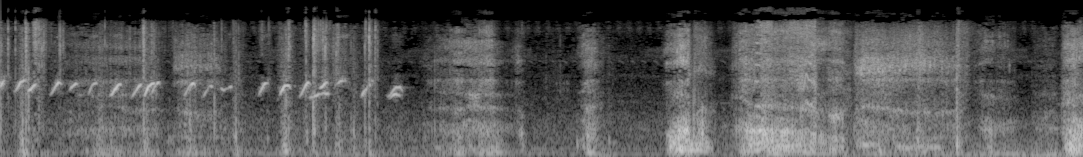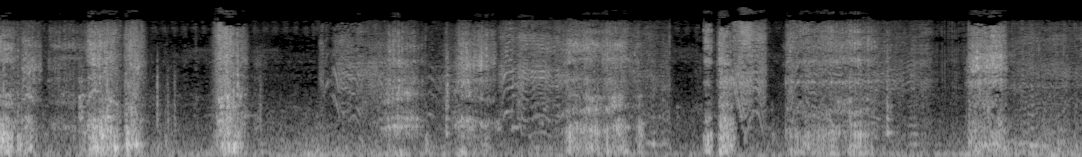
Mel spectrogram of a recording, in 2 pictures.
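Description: Cartoon sound effects: a quick run of high chirping calls over the first three seconds, then a string of sudden hits and noisy bursts with animal voices, including a lion's roar.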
